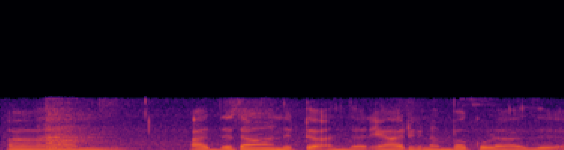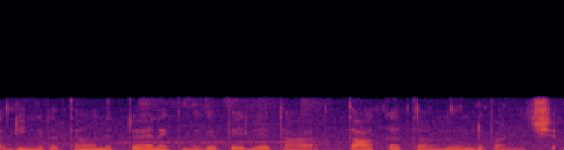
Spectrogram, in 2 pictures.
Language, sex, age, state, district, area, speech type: Tamil, female, 18-30, Tamil Nadu, Sivaganga, rural, spontaneous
